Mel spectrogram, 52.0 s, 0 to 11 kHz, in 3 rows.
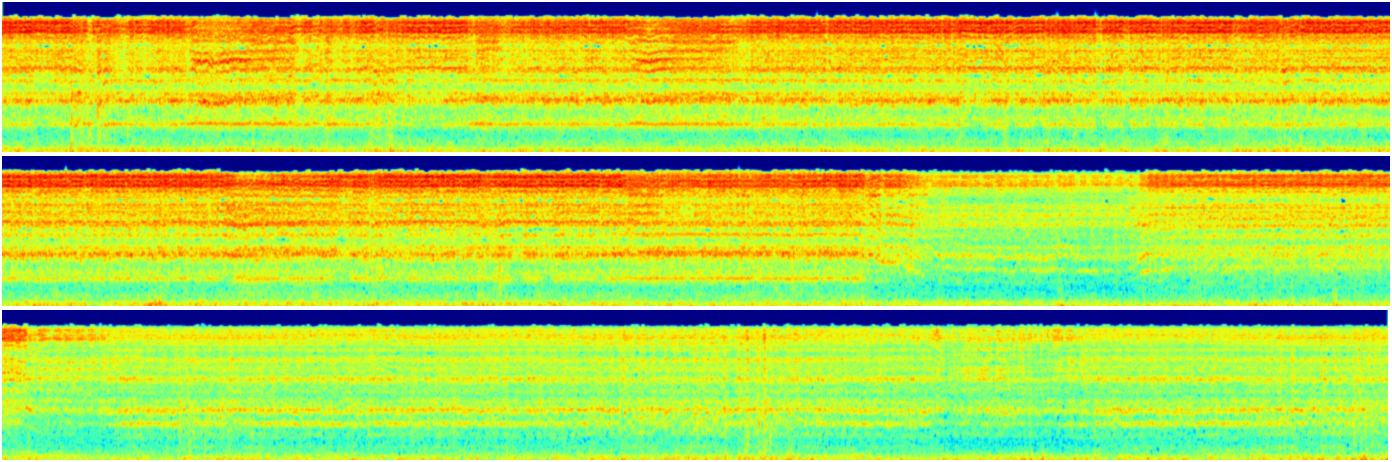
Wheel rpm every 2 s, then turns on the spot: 160, 160, 160, 160, 160, 160, 160, 160, 160, 160, 160, 160, 160, 160, 110, 70, 110, 100, 70, 70, 70, 70, 70, 70, 70, 70.
none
